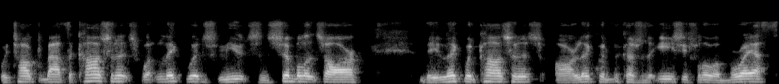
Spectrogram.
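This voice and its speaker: At a fairly quick pace, a man with an Alabama accent talks at a medium pitch with fairly even intonation. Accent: Southern US (Alabama). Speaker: Greek language teacher. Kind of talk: lecture. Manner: casual with frequent fillers.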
